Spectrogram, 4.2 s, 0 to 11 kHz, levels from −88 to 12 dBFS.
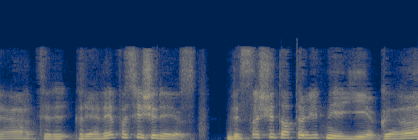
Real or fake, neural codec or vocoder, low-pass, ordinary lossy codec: fake; codec, 16 kHz, 0.8 kbps, ZipCodec; 7.2 kHz; AAC, 32 kbps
